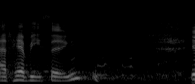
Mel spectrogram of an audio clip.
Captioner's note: laughter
